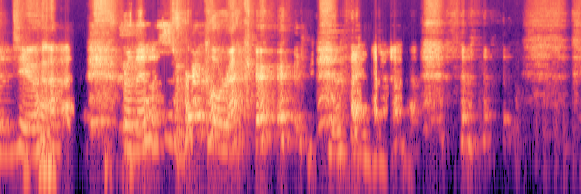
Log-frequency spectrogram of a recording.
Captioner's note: laughs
